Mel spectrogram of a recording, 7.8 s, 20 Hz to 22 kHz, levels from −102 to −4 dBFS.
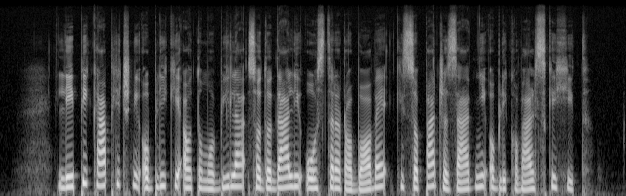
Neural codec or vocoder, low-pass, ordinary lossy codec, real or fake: none; 19.8 kHz; none; real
